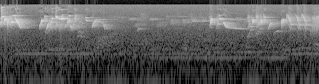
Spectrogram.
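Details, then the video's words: Male European goldfinch in a singing battle: two bursts of high twittering song with buzzy trills, separated by a quiet gap of about three seconds. "Battle de chardonnerets"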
